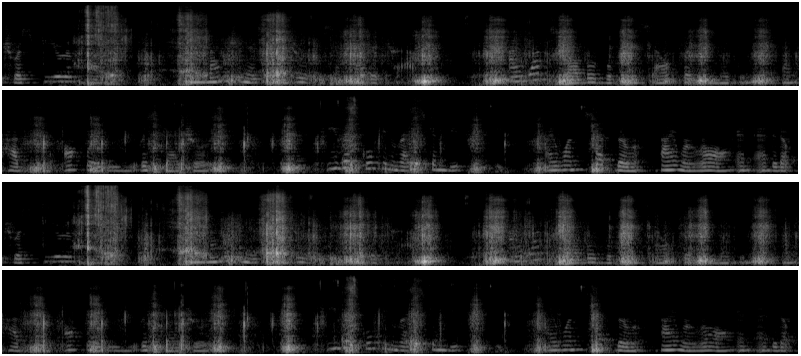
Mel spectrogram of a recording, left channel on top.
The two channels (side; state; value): both; normal; correlation 0.78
